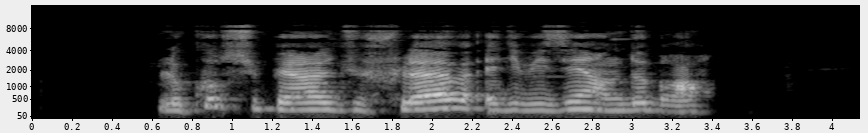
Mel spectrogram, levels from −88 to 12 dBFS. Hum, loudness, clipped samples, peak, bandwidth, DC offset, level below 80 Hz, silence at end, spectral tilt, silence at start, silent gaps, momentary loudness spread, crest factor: none; -20 LUFS; under 0.1%; 0 dBFS; 9.2 kHz; under 0.1%; -74 dBFS; 0.8 s; -4 dB/octave; 0.65 s; none; 13 LU; 22 dB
